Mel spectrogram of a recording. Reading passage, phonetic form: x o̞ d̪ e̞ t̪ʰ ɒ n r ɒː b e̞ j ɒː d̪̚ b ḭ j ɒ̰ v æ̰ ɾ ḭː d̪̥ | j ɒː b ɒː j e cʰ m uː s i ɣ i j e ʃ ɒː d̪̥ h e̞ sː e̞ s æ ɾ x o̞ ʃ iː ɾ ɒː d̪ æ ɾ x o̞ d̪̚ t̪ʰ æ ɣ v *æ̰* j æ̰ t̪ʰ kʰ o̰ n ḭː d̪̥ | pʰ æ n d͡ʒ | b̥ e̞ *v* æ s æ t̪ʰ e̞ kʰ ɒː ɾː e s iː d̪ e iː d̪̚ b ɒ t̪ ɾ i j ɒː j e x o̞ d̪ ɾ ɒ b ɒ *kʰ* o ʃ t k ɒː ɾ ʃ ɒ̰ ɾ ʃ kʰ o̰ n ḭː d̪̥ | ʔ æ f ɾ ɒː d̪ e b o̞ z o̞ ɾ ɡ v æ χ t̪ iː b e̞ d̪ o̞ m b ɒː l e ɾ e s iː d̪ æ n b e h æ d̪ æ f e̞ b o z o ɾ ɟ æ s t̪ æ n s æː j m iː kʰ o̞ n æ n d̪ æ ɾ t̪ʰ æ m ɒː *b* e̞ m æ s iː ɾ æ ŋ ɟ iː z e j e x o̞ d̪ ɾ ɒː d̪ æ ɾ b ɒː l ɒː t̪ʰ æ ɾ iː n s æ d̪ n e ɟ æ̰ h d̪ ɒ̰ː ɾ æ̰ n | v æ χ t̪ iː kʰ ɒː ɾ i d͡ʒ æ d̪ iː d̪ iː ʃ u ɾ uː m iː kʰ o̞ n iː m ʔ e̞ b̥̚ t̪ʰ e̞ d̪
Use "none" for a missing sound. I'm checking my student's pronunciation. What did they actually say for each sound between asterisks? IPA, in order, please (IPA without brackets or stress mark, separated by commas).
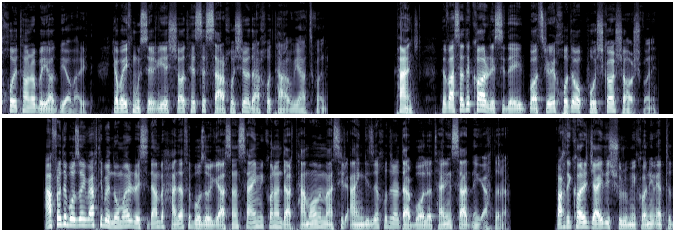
ḭ, v, pʰ, m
